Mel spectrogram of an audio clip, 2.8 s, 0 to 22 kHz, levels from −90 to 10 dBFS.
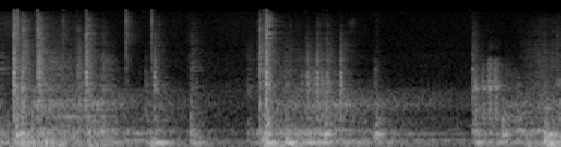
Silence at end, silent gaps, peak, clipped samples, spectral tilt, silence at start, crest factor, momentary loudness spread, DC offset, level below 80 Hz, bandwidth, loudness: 0 s; none; -8 dBFS; under 0.1%; -5.5 dB/octave; 0 s; 20 dB; 12 LU; under 0.1%; -40 dBFS; 17 kHz; -29 LUFS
